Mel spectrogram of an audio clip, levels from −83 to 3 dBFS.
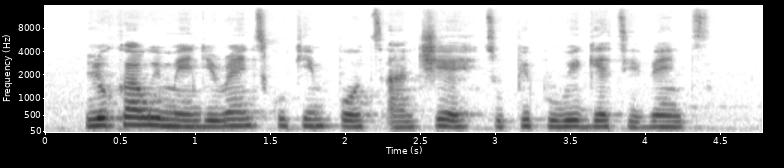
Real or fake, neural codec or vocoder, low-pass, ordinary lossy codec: fake; vocoder, 44.1 kHz, 128 mel bands every 512 samples, BigVGAN v2; 14.4 kHz; none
